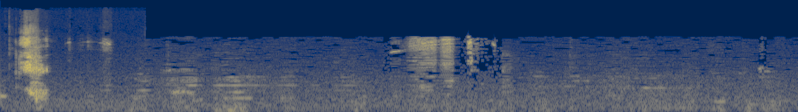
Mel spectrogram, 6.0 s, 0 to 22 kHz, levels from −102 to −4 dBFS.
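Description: Speech, with an adaptive stream falling to a lower bitrate at 1.09 s: the treble abruptly vanishes above 6.8 kHz and coding artefacts rise without a gap, consistent with a 96 to 16 kbit/s AAC switch.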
